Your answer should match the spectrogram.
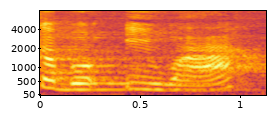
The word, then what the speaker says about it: Kebo Iwa: Contohnya ini, cerita Kebo Iwa. Ini tulisannya Kebo Iwa, tapi bacanya Kebo Iwa. Karena ini dari Bali.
